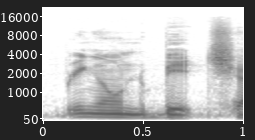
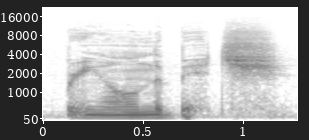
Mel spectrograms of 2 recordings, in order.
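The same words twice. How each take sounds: First: Said in the usual way. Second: Soft whispered repeat; whispering. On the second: Shown as a demonstration. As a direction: whisper it to yourself. Repeats line, second whispered.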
